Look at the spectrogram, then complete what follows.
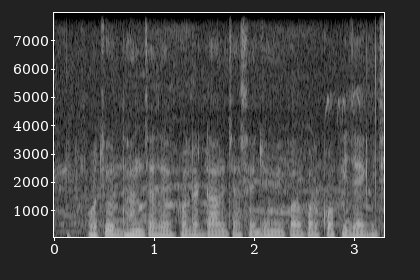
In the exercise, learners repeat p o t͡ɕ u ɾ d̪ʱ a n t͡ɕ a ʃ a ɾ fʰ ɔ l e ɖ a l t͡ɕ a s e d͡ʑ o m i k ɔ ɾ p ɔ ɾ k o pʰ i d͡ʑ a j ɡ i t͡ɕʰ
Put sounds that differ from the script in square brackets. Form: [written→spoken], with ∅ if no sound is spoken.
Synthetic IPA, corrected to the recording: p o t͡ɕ u ɾ d̪ʱ a n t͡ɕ a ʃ [a→e] ɾ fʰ ɔ l e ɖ a l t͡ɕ a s e d͡ʑ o m i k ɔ ɾ p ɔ ɾ k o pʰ i d͡ʑ a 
